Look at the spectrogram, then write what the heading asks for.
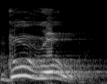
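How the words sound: It is said with an American accent.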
